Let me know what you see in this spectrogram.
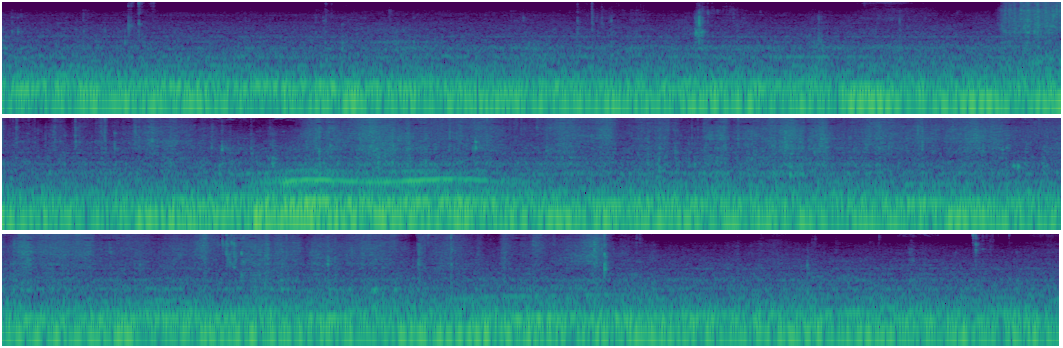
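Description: Chewing and wet mouth sounds from eating a fried chicken sandwich, with crackly clicks clustered in the middle, over a steady low rumble inside a car cabin. A short wavering hum comes about seven seconds in.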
